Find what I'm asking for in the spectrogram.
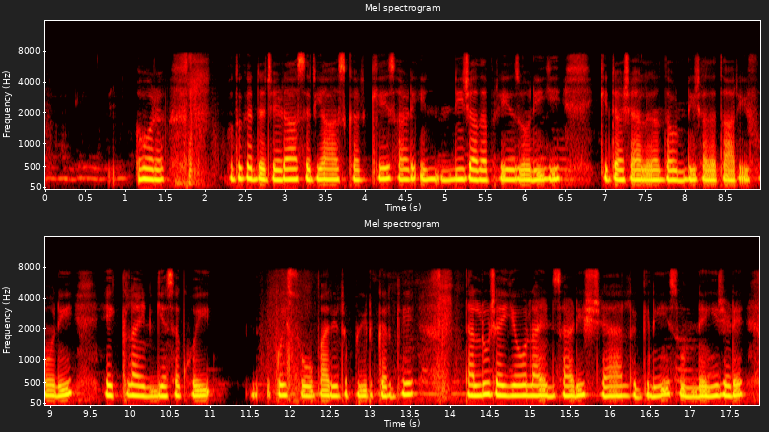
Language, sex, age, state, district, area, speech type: Dogri, female, 18-30, Jammu and Kashmir, Udhampur, rural, spontaneous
